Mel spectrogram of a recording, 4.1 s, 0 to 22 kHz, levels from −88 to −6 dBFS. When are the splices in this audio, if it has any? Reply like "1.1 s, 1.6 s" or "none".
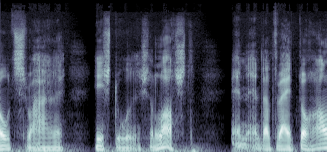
none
